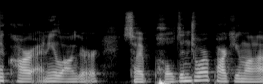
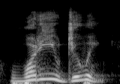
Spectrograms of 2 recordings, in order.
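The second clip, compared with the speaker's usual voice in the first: put-on, half-raised, high-pitched mild yell; 5 semitones higher than usual. Retelling rushing out of the car at a naked partner: imitating someone yelling.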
